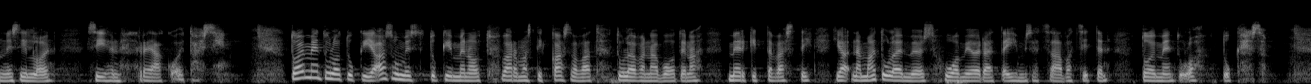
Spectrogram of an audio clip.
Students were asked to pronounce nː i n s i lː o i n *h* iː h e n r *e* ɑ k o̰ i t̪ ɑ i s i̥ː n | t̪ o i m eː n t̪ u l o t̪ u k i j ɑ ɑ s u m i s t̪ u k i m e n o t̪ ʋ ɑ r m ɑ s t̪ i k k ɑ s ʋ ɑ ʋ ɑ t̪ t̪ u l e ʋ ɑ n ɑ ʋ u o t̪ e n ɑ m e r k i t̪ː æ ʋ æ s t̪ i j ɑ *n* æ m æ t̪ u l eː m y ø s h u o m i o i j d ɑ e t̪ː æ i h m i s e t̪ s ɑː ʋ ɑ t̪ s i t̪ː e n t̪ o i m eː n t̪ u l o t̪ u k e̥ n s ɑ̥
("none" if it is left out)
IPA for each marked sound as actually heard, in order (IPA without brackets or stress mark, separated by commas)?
s, e, n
